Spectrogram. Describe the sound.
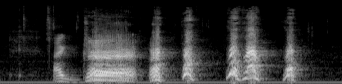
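A voice imitates a dog: one drawn-out, rough growl followed by a handful of short, sharp barks in an uneven rhythm, loud over a steady low hum.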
